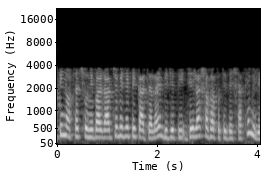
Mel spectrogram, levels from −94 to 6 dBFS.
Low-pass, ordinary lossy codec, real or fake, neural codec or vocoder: 3.6 kHz; none; fake; vocoder, 44.1 kHz, 128 mel bands, Pupu-Vocoder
